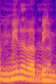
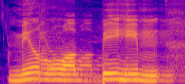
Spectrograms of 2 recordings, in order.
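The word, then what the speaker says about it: مِنْ رَبِّهِمْ: पढ़ रहे होते हैं, तो इसको मिन रब्बी नहीं पढ़ेंगे, बल्कि जो है मीम को हम रा के साथ मिला देंगे, और जो दरमियान में नून है ये साइलेंट हो जाएगा। मिर रब्बिहिम व अम्मल्लज़ीन व अम्मल्लज़ीन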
